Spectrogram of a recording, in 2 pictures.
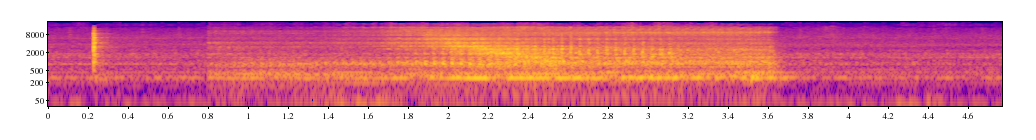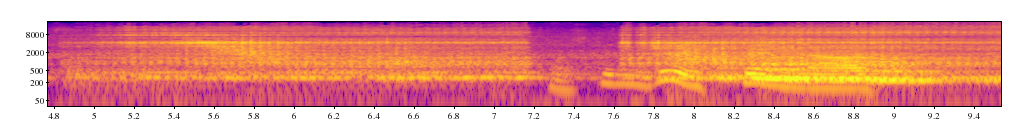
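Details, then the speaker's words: Wood lathe, green timber spindle turned very thin with a gouge: steady scraping cut, then a sudden chattering grab as the tool digs in; a proper catch from carelessness. "Now that noise, that is a proper catch, just me being a bit careless."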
